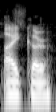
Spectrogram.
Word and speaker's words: ichor: so I had the right pronunciation back when I was playing Grim Dawn. I was always calling it Ichor.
